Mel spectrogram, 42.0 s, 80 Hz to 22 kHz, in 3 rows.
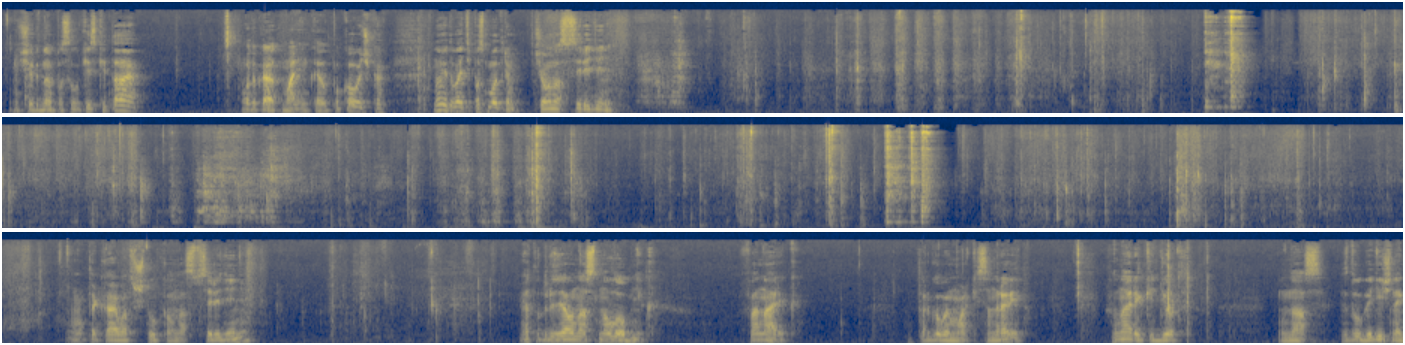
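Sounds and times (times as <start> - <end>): envelope rustling and crinkling: 7.0 - 12.0, 12.6 - 22.8, 23.5 - 29.4, 30.4 - 33.0.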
